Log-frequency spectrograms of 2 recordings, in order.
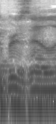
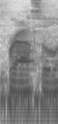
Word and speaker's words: Brassil: r a SS I and normally Brazil is what everybody goes with but it is brassel and it's Irish that is so interesting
